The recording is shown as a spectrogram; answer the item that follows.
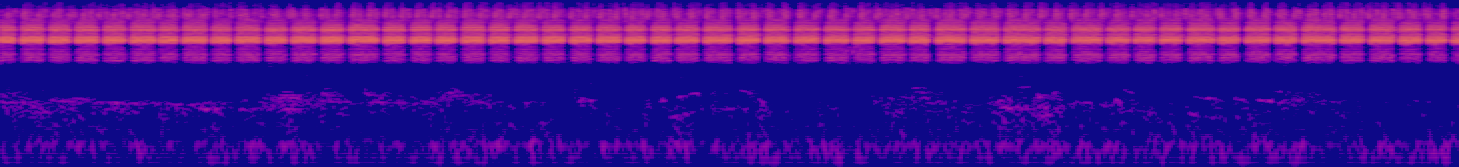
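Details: Summer morning chorus of cicadas, an unbroken shrill buzzing that pulses rapidly and evenly throughout, with nothing else standing out.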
